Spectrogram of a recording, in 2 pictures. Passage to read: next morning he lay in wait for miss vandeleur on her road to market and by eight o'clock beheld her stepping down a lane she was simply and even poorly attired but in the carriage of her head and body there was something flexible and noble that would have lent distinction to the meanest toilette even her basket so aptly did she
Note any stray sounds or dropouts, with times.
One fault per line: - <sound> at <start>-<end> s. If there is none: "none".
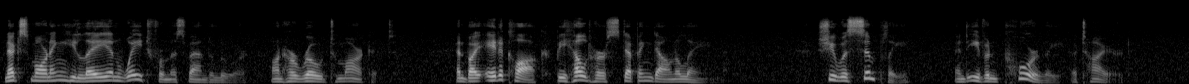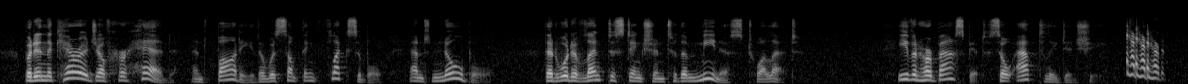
- chirp at 23.2-23.6 s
